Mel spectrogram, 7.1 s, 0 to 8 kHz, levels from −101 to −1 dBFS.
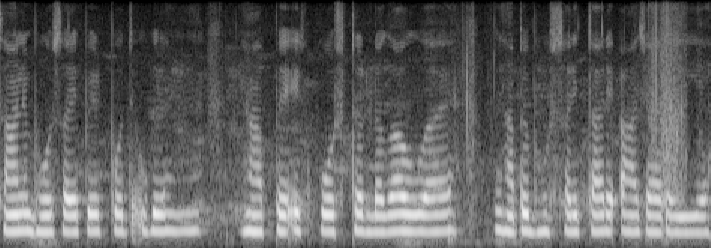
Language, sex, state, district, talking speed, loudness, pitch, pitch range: Hindi, female, Haryana, Rohtak, 200 wpm, -16 LUFS, 205 Hz, 200-210 Hz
